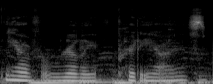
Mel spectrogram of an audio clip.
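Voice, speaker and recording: A woman's voice: on the low side, flat delivery, a little slow, creaky, music in the background. A woman playing a shy, nervous young woman stranger at a cafe in an ASMR roleplay, rambling and second-guessing herself. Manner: rambling, self-conscious, overthinking.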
